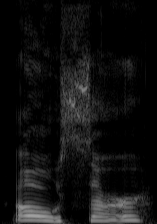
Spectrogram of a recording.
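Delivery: high, quivery-hearted woman's exclamation; emotional cry. A narrator's reading. Woman imploring detective about lost bird, emotional cry. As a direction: cry out high with urgent feeling. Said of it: "she cried".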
